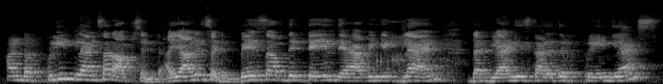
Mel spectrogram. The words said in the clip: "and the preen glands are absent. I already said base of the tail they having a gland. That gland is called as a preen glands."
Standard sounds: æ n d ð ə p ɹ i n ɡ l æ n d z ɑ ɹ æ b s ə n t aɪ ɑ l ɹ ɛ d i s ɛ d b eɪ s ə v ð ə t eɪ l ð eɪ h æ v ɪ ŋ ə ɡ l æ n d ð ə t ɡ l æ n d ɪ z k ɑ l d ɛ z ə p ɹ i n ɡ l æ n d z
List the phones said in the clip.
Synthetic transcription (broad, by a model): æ n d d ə p ɹ i n ɡ l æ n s ɑ ɹ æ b s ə n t aɪ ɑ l ɛ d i s ɛ d b eɪ s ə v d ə t eɪ l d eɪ h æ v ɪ ŋ ə ɡ l æ n d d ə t ɡ l æ n d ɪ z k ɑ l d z ə p ɹ i n ɡ l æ n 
